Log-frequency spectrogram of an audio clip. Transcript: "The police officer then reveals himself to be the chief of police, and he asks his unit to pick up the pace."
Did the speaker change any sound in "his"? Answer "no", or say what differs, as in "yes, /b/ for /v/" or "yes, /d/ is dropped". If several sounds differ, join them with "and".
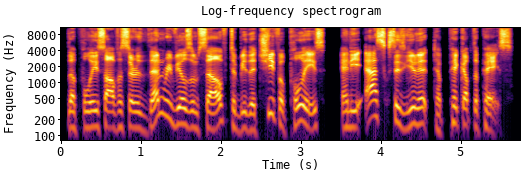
no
